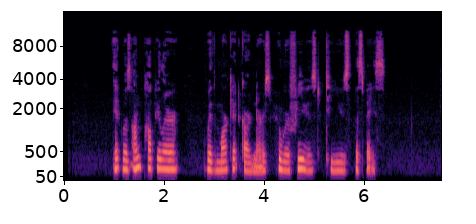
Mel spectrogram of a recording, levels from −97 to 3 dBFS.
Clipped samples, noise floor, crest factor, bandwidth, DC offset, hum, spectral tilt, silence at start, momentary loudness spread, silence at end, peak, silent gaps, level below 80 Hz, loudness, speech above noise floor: under 0.1%; -74 dBFS; 18 dB; 11.5 kHz; under 0.1%; none; -6.5 dB/octave; 1 s; 9 LU; 1.15 s; -12 dBFS; none; -76 dBFS; -30 LUFS; 45 dB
